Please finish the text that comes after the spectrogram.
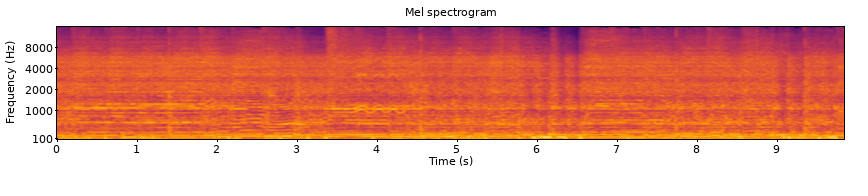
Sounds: Heavy metal, Music, Musical instrument

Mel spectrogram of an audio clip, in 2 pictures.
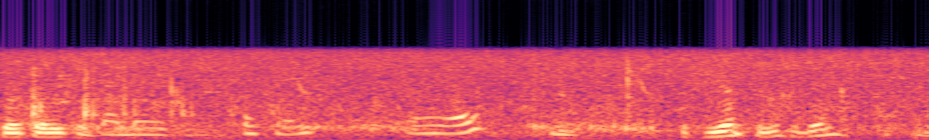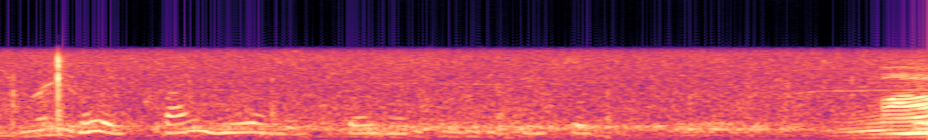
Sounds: Speech

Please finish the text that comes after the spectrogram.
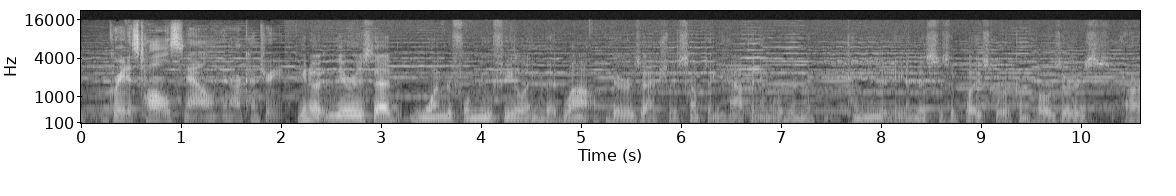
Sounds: Speech, Music

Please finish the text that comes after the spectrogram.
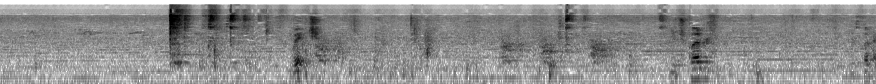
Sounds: Animal, Speech

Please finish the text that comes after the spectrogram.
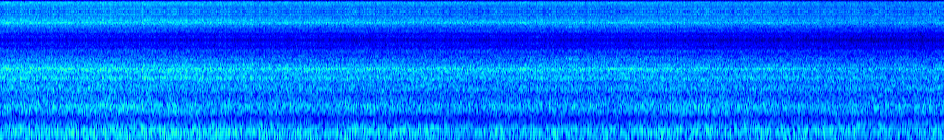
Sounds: Aircraft, Engine, Vehicle, Heavy engine (low frequency), Medium engine (mid frequency)

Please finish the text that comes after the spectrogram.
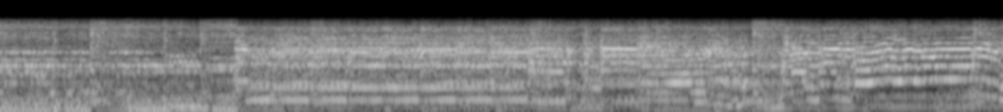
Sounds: Music

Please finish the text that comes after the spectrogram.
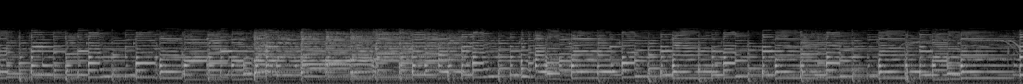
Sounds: playing banjo

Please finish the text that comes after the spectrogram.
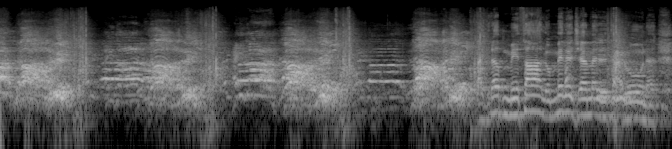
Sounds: inside a large room or hall, Singing

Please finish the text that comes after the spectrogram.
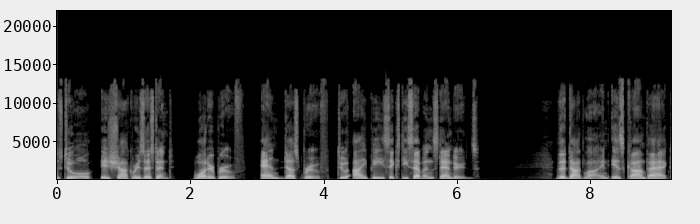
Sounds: Speech

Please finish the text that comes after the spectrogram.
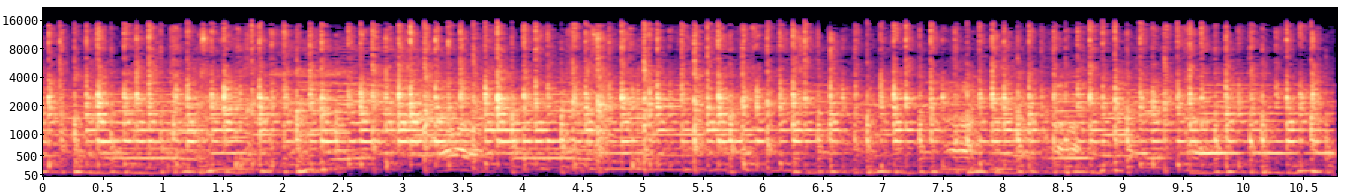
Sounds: playing tabla

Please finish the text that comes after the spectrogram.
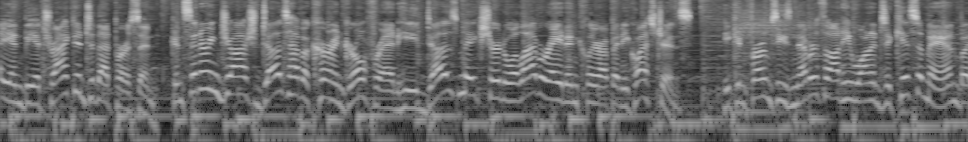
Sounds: Speech, Music

